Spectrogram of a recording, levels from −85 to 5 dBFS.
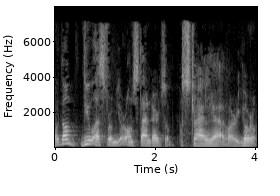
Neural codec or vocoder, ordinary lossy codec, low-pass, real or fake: none; MP3, 32 kbps; 7.2 kHz; real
